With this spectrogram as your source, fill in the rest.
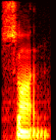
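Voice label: "suan3", Mandarin Chinese; Cours de Chinois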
